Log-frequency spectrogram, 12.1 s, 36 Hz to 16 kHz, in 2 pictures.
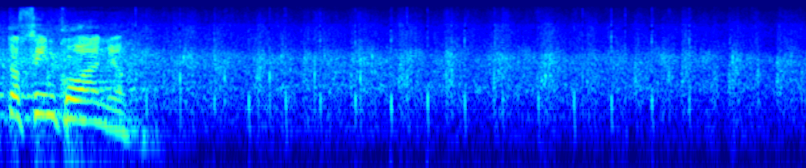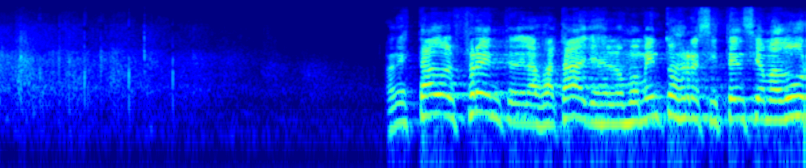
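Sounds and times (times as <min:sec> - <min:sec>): audience applauding: 0:00.0 - 0:07.9.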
